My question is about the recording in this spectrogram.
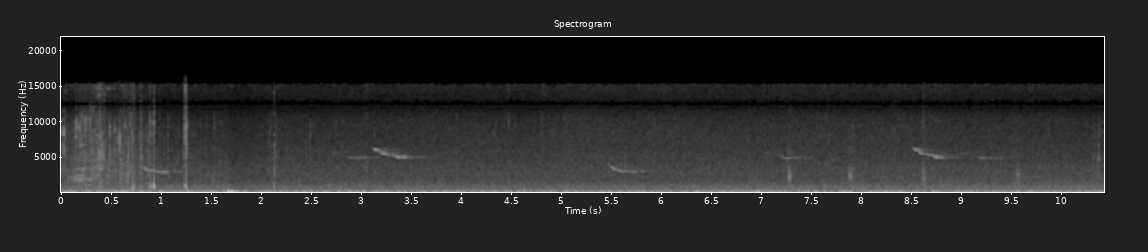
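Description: Distant diesel locomotives working uphill: a steady low rumble. Over it a bird repeats short falling chirps every couple of seconds, and a few light knocks come in the first two seconds.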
